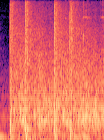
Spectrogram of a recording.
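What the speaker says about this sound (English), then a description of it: "And now when I shoot this popper" Rapid string of gunshots fired in a Practisim shooting simulator at a steel popper target, about five sharp loud reports over roughly a second with short ringing tails, no talking.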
